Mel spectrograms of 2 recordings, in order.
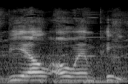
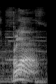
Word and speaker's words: Blomp: Spell it. B-L-O-M-P. Just like it sounds. Like James. Plum.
